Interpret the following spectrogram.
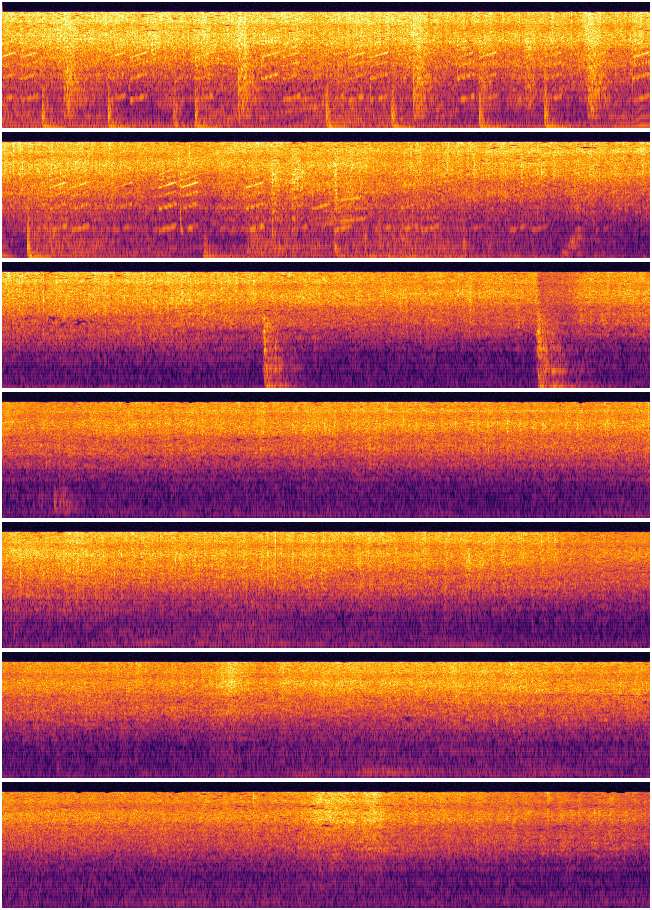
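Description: Electronic music with a steady beat that fades out over the first several seconds, then chicken sizzling in a cast-iron skillet, with two sharp knocks about ten and twelve seconds in.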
